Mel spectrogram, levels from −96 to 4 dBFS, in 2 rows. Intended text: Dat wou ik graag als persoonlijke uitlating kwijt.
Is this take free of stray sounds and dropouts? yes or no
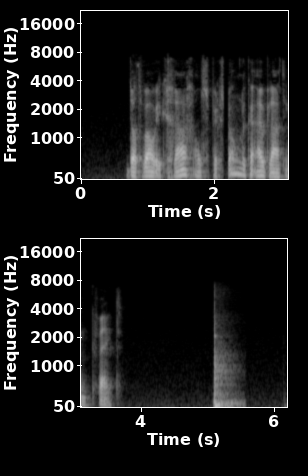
no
